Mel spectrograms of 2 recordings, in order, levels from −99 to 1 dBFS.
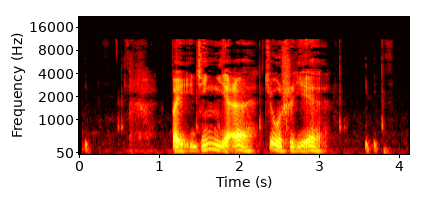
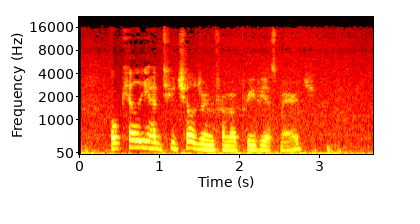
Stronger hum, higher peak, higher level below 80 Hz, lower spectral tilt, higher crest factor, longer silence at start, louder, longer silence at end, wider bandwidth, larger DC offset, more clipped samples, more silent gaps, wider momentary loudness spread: neither; about the same, -2 dBFS vs -2 dBFS; second, -54 dBFS vs -38 dBFS; about the same, -5.5 dB/octave vs -6.5 dB/octave; first, 22 dB vs 16 dB; first, 1.15 s vs 0.05 s; second, -22 LUFS vs -16 LUFS; first, 0.4 s vs 0 s; second, 11.5 kHz vs 16.5 kHz; neither; neither; neither; first, 23 LU vs 20 LU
